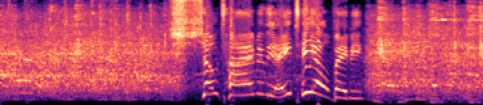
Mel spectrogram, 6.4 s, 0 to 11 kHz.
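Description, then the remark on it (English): A large basketball arena crowd of Aces fans roars steadily, rooting for A'ja Wilson as she goes for 50 points, a dense wash of cheering that briefly gives way to a man's amplified voice in the middle before the cheers swell back up. “And you can hear the crowd rooting for Asia Wilson.”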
